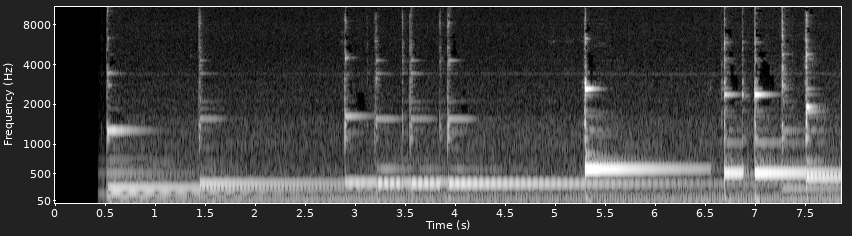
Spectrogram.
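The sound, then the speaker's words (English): A mbira thumb piano plays a slow, sparse melody of plucked metallic notes that ring and sustain, clear, with a few quick clusters of notes near the end and no voices. “It sounds, in a way, similar to wind chimes. It's melodic, and it's got a melodic sound that floats through the air.”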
